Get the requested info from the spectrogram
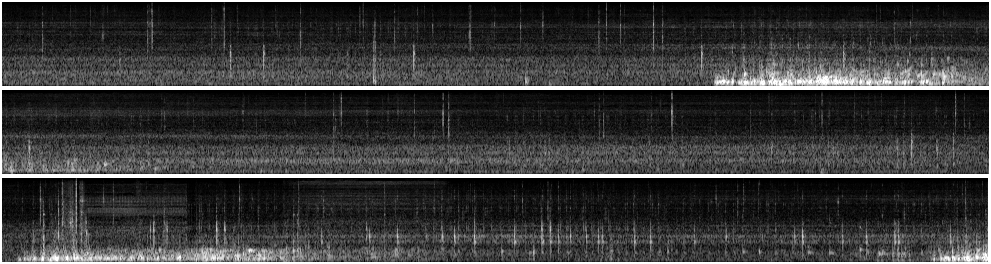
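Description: A scuba diver's exhaled breath bubbling out of the regulator, heard underwater through the camera's housing: three loud low bubbly gushes, each two to three seconds long, about a third of the way in, two-thirds in and at the very end. Between exhalations there is a faint steady hiss dotted with small clicks.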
